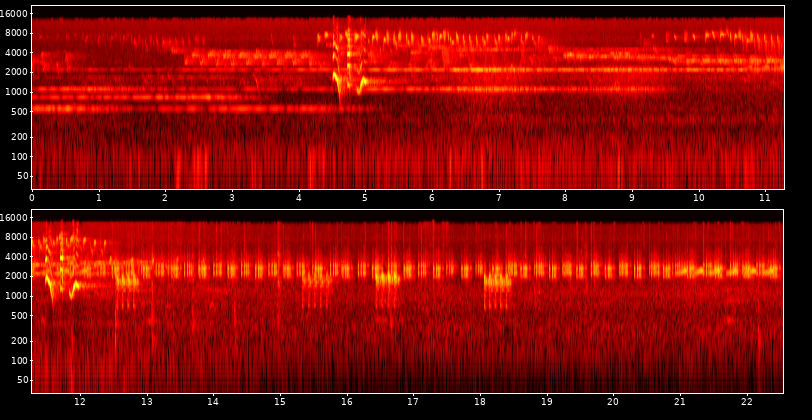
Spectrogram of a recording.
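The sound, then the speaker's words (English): Noisy friarbird calls: loud, harsh, nasal squawking phrases with two sharp bursts, followed by a steady buzzing chorus with repeated rasping notes. No one speaks. “Called a noisy fryer bird because it's noisy and it has a completely bald head.”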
